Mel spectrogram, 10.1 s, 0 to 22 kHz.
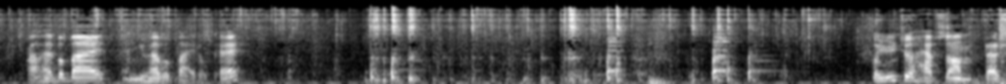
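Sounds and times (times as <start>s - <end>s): gloved hands tearing meat: 0.0s - 3.6s, 6.8s - 8.6s.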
